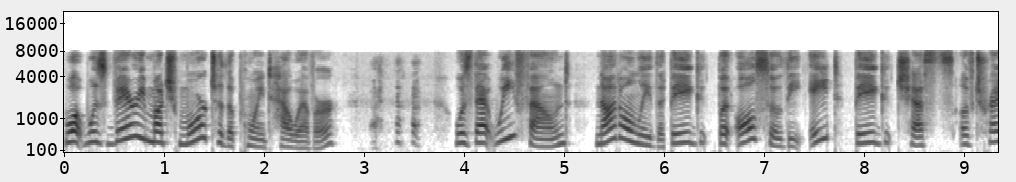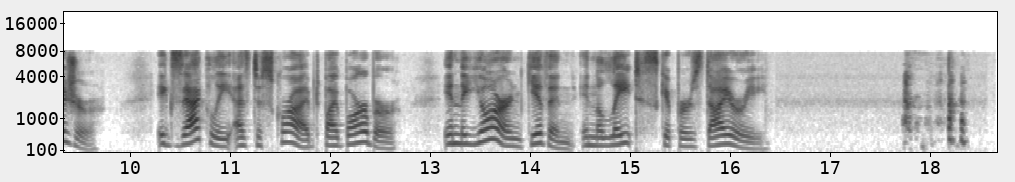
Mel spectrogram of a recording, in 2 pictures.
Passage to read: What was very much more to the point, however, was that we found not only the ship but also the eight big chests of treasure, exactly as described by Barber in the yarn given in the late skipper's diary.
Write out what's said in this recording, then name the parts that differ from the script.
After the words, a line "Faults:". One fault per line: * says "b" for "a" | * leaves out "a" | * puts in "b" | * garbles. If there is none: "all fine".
What was very much more to the point, however, was that we found not only the big but also the eight big chests of treasure, exactly as described by Barber in the yarn given in the late skipper's diary.
Faults:
* says "big" for "ship"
